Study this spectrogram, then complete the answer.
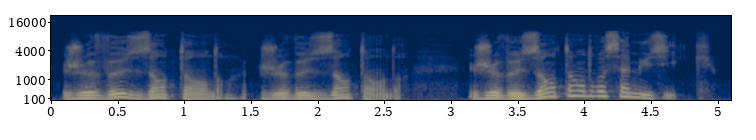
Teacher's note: Even if we've got this X at the end, well, with the liaison it will sound like Z.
